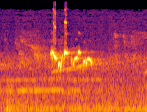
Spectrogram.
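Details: Oriental magpie-robin in full, constant song rich in varied phrases, a lure for other magpie-robins. A quick half-second run of bright, clear whistled notes rises and falls over faint background hum.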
